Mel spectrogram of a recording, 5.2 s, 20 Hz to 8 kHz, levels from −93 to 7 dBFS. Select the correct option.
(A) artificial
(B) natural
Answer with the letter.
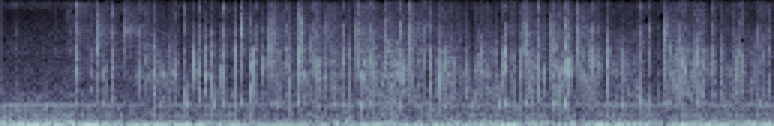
B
